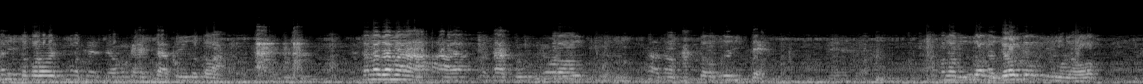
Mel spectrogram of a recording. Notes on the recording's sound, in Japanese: 主催：大学セミナーハウス 場所：新宿・紀伊国屋ホール。第38回大学共同セミナーで講演。テープ劣化のためノイズが多く、 音質はよくない。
